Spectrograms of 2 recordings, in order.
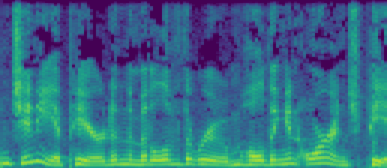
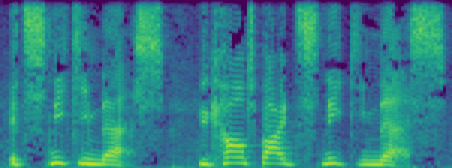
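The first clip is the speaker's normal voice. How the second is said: slow, knowing correction; 4 semitones higher than usual. A narrator's reading. Jamie corrects his grandfather, knowingly. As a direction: spell it out slowly for grandpa. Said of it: "told his grandfather knowingly".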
